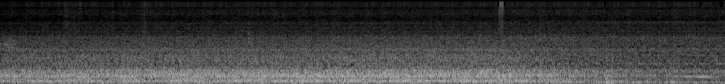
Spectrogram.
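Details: 2013 Nissan Pathfinder at 265k miles, idling after AC compressor clutch and serpentine belt replacement: smooth even idle hum at steady speed, quieter toward the end, no squeal or chirp; normal idle.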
